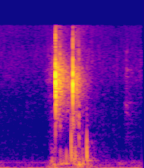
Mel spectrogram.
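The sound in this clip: Billiard shot in a pool room: a few sharp, hard clacks of balls striking in quick succession, standing out briefly against a quiet background before the room settles again.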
